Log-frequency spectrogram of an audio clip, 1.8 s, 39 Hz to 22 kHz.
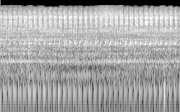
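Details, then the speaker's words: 50cc GY6 Chinese scooter kick-started with the battery removed and disconnected, idling with a steady, even putter and a bright, smooth top, with no misses or knocks: a normal idle. "and you can take the battery out and your kick starts still gonna work"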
